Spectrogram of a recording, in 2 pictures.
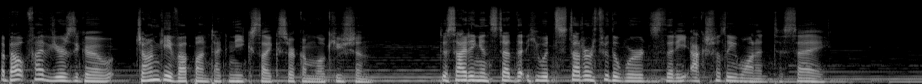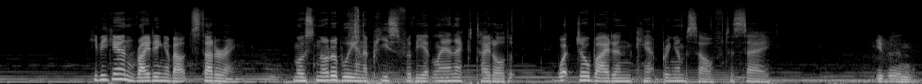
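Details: Adult narrator; fluent narrator speech.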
